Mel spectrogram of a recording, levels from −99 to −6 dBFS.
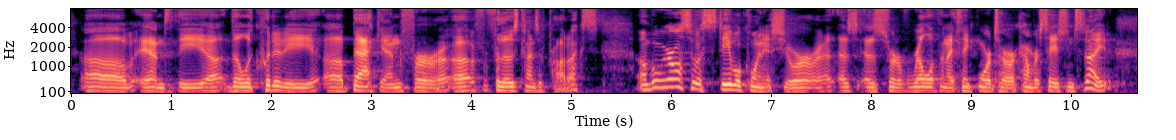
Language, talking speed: English, 195 wpm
